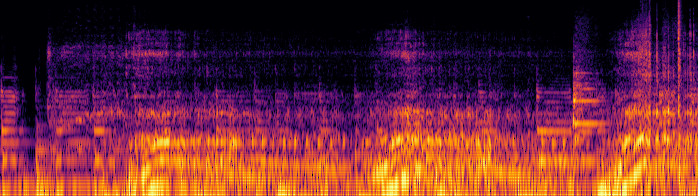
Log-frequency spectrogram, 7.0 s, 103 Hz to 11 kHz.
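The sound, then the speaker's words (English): A 2013 Jaguar F-Type convertible engine starts with a sharp burst, then revs a few times, its pitch sweeping upward with each rev, over a constant mechanical drone. “we're going to go ahead and start up the 2013 Jaguar F-Type convertible”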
